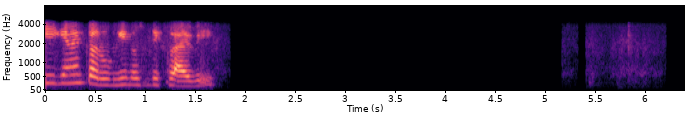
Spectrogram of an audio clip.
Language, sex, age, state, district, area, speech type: Dogri, female, 30-45, Jammu and Kashmir, Reasi, rural, conversation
